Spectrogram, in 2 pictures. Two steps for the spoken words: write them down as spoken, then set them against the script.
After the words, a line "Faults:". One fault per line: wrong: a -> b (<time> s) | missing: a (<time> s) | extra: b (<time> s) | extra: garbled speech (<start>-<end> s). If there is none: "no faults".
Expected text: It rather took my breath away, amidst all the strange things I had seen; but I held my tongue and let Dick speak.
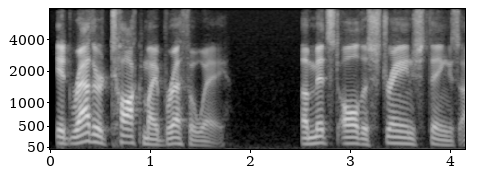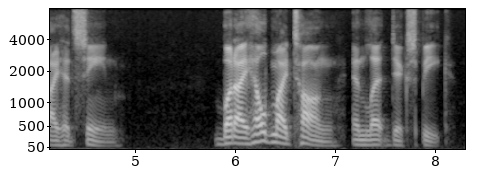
It rather talk my breath away, amidst all the strange things I had seen; but I held my tongue and let Dick speak.
Faults:
wrong: took -> talk (0.5 s)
